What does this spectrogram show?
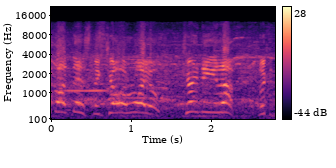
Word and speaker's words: Arroyo: How do you say that? Arroyo? Say it again. Arroyo. Arroyo. Sí. Okay, I like that. Not Arroyo. No. Arroyo.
